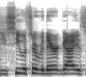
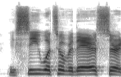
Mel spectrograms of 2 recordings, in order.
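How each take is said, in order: First: It is said in a normal voice. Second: It is said in a pirate voice.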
